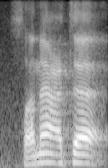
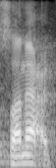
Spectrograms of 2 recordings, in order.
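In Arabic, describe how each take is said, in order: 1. تنتهي الكلمة بفتحة قصيرة a. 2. تنتهي الكلمة بضمة قصيرة u. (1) "والمخاطب ماذا يقال له؟" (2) "أحسنت متحدث، قلت صنعت"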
